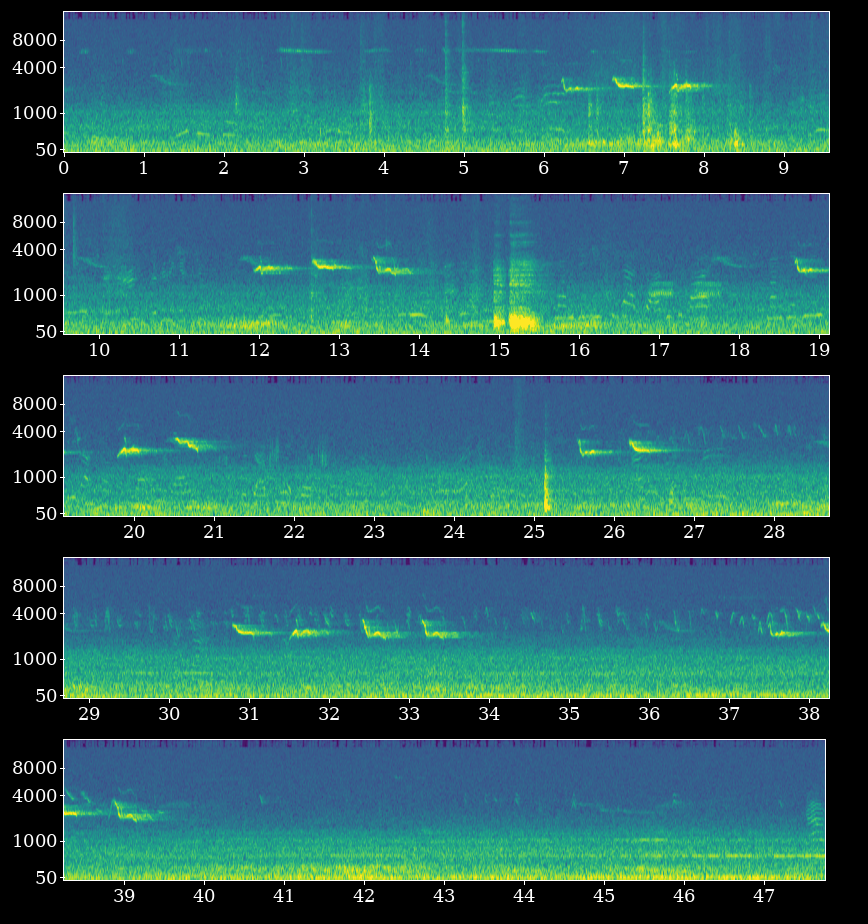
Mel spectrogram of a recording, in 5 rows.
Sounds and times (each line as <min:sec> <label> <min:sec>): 0:00.0 evening birds 0:47.7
